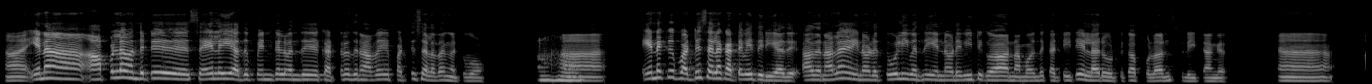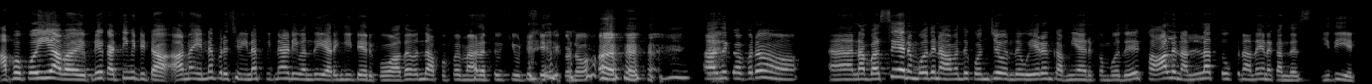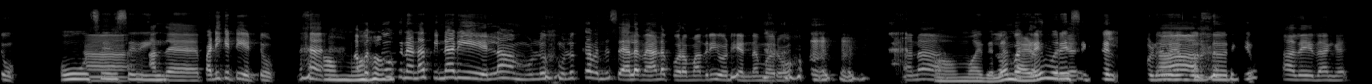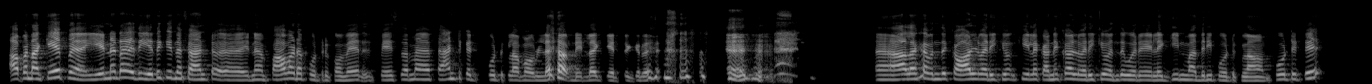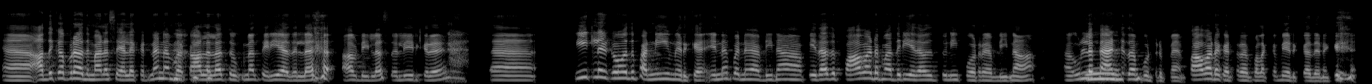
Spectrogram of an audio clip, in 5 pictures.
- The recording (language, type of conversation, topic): Tamil, podcast, பாரம்பரிய உடைகளை நவீனமாக மாற்றுவது பற்றி நீங்கள் என்ன நினைக்கிறீர்கள்?
- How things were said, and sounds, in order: chuckle; laughing while speaking: "அப்பப்போ மேல தூக்கி விட்டுட்டே இருக்கணும்"; chuckle; laughing while speaking: "ஆமா"; chuckle; laughing while speaking: "முழு முழுக்க வந்து சேலை மேல … கஷ்டங்க. ஆ அதேதாங்க"; unintelligible speech; other background noise; in English: "பேண்ட் கட்"; laugh; laughing while speaking: "தெரியாதுல்ல"; laugh; chuckle; other noise; chuckle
